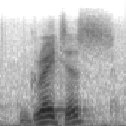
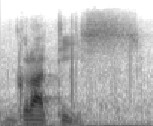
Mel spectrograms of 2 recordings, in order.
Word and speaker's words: gratis: In English we say uh greatest or sometimes gratus and in Spanish we say gratis. Gratis.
